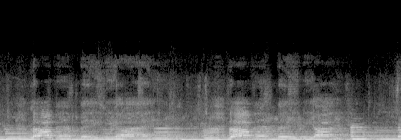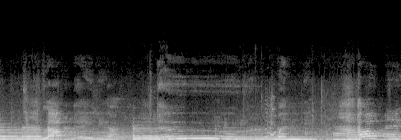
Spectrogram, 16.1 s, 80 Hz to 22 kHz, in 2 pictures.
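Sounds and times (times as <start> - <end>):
woman singing with vibrato: 0.0 - 3.5, 4.4 - 7.0, 8.6 - 16.0
plucked guitar chords: 0.0 - 16.0.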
